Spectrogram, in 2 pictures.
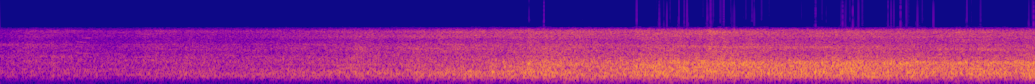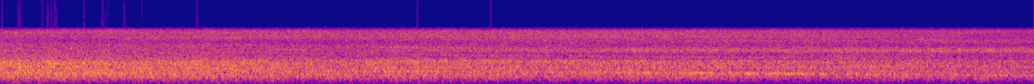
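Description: Electric commuter train running past on the track, its wheel and running noise swelling over the first few seconds as it nears and then holding steady.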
